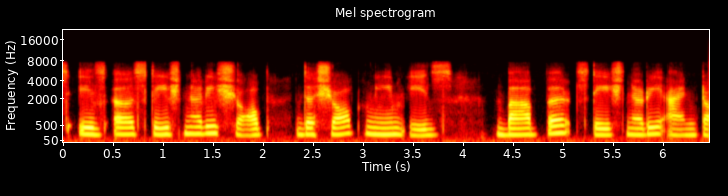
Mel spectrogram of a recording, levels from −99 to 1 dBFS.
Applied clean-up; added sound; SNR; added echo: neural diffusion model UNIVERSE++.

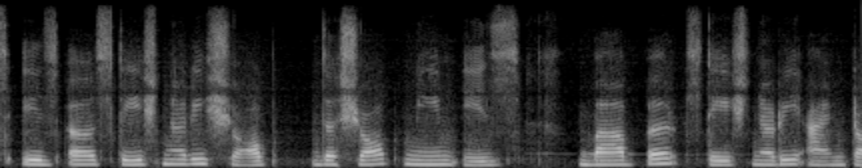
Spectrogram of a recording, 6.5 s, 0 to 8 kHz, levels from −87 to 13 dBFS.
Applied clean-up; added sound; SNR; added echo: neural mask model RNNoise.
